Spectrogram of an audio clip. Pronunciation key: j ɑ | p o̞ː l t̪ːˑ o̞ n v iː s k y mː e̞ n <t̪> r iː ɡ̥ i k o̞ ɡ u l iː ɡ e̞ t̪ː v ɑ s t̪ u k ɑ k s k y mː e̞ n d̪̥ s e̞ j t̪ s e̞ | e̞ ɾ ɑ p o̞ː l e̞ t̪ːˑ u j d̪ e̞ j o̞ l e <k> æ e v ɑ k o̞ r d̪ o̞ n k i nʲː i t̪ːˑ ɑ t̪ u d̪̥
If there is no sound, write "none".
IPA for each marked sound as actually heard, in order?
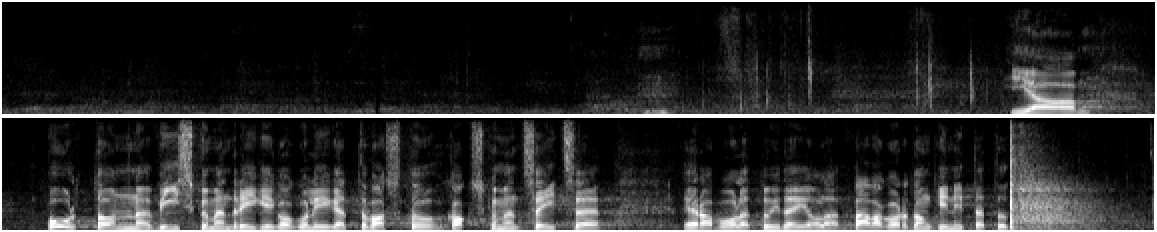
d̪, p

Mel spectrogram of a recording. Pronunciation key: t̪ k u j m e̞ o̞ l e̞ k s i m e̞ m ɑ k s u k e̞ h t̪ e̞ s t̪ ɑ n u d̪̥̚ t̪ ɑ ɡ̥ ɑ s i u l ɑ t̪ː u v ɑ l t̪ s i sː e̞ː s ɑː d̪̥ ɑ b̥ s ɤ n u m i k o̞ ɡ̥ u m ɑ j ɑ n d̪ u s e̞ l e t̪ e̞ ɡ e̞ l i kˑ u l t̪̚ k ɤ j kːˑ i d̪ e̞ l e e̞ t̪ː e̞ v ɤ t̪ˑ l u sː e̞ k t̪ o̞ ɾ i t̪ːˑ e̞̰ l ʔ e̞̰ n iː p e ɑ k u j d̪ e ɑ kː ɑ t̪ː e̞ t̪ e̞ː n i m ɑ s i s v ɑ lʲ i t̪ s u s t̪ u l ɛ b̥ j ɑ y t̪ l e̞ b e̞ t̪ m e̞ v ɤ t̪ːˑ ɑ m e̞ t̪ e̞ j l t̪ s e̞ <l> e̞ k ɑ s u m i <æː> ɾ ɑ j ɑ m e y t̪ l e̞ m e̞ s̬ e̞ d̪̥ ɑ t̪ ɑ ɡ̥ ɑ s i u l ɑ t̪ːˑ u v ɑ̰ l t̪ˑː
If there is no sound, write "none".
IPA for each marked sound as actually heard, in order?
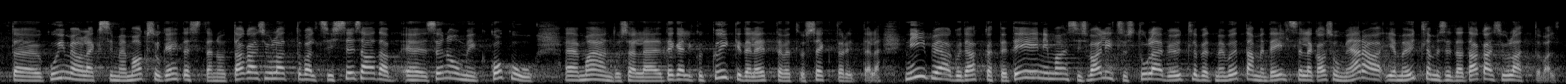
lː, æ

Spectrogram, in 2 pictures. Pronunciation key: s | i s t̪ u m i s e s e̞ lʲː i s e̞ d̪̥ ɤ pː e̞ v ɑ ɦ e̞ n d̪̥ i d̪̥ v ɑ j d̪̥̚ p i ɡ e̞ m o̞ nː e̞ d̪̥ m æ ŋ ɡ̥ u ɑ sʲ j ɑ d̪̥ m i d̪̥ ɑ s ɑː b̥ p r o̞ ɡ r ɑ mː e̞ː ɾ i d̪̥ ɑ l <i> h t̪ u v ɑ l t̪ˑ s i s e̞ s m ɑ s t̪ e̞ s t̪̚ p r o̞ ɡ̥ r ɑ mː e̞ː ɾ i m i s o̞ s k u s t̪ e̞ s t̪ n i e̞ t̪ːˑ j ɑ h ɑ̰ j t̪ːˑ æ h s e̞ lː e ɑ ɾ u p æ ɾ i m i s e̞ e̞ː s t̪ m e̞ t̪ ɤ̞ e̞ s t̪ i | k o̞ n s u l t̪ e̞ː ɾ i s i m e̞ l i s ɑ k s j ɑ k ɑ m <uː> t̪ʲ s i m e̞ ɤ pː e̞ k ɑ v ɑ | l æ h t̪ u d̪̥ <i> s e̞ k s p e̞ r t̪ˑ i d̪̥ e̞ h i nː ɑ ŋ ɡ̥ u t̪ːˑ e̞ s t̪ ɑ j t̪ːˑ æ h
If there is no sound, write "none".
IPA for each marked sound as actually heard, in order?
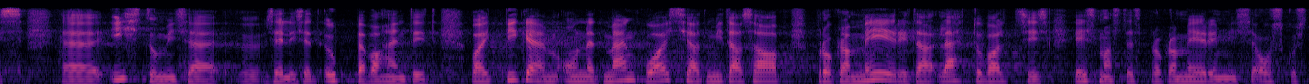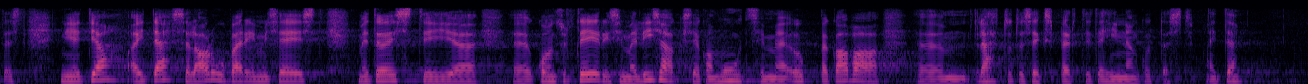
æ, uː, e

